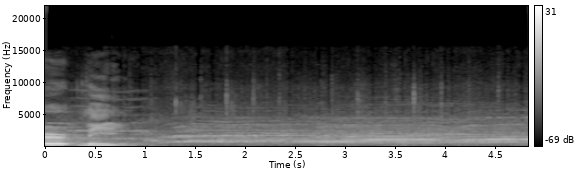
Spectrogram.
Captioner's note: attendees cheering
